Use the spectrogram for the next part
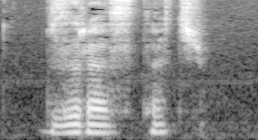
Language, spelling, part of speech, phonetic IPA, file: Polish, wzrastać, verb, [ˈvzrastat͡ɕ], LL-Q809 (pol)-wzrastać.wav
